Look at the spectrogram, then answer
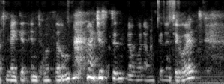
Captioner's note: chuckles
